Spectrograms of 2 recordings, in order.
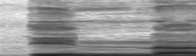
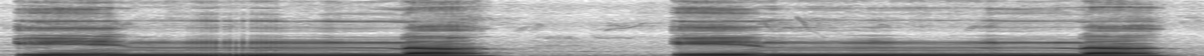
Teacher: نون پر تشدید ہے تو اس لیے یہاں پر ناک میں چھپائیں گے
